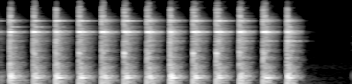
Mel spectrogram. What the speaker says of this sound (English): Hammer the end.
